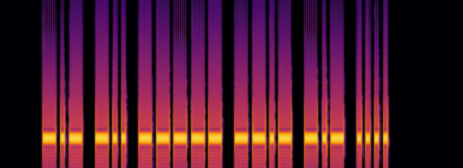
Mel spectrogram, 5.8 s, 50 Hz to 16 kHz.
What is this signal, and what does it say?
Morse code, heard as a keyed tone, about 22 wpm, 700 Hz. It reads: KD0QKH
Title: USA Call Signs 22wpm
